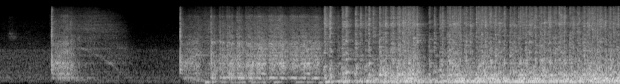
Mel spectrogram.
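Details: 1929 Chrysler with a 360 V8 and 707 transmission, first start after correcting an electric choke set too far closed and setting idle; homemade carb gasket: brief crank, then catches into a steady, even rumble with some revving. Healthy start.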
